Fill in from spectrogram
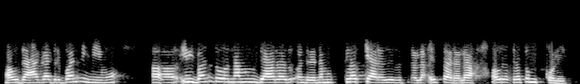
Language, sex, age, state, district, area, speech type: Kannada, female, 30-45, Karnataka, Shimoga, rural, conversation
